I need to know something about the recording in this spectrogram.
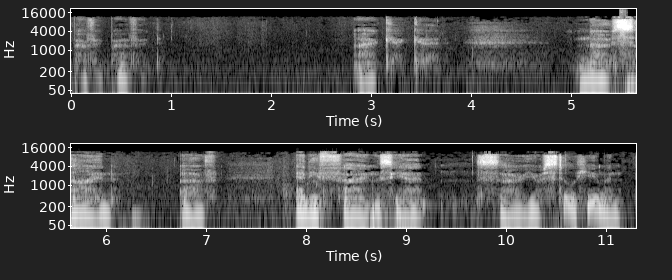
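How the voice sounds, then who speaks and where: Slow, low-pitched man in soft ASMR roleplay. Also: a little hiss or hum. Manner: gentle reassuring murmur, often dropping into whispers. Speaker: ASMR performer playing a doctor. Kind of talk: ASMR medical roleplay, softly spoken to the listener.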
